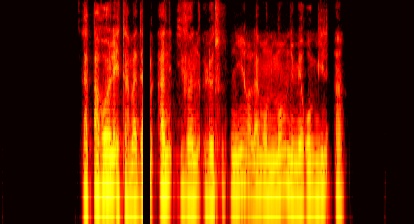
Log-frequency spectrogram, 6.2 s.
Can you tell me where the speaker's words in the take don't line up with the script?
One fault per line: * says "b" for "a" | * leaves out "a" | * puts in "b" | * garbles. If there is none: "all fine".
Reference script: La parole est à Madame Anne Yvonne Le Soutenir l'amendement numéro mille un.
all fine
